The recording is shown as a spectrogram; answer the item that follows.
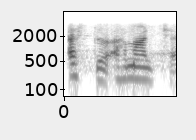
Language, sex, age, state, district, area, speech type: Sanskrit, female, 18-30, Kerala, Thrissur, urban, conversation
